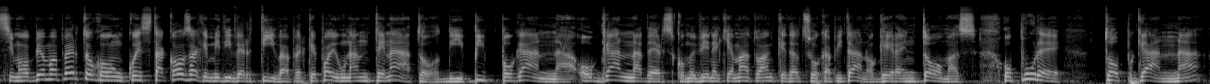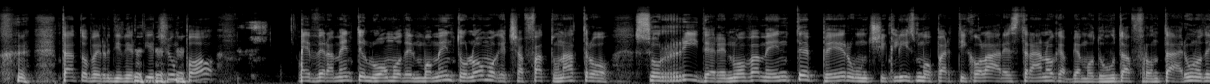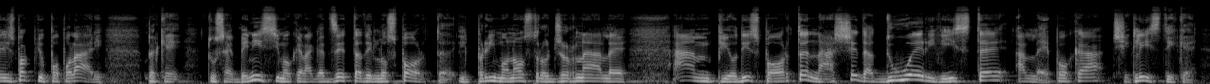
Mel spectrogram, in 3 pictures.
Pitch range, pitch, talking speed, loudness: 140-175 Hz, 155 Hz, 140 wpm, -27 LUFS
